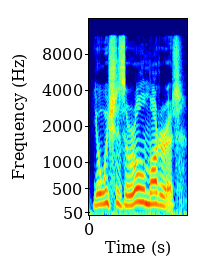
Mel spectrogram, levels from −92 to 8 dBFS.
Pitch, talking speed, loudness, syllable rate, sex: 205 Hz, 205 wpm, -13 LUFS, 7.5 syllables/s, female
